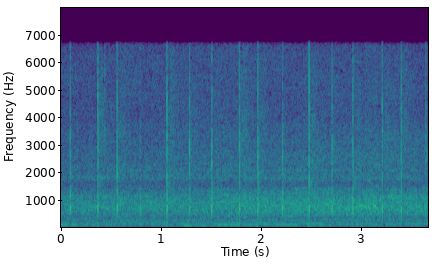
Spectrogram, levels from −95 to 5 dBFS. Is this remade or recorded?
recorded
